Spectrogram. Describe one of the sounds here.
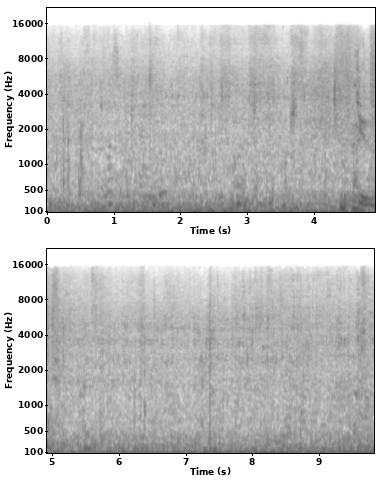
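Footsteps walk across stone paving.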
